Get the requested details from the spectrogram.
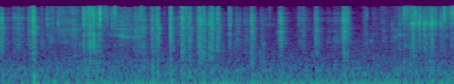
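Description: A solid cream bar soap block, held in the hand, is carved and chipped with a metal utility blade. The result is a quiet, bright run of short, crisp scrapes and flaking snaps with almost no low end, each cut dying away at once.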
